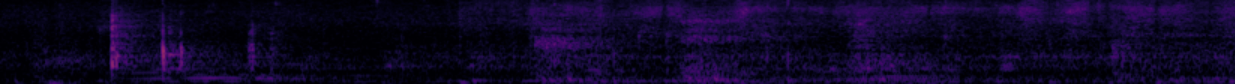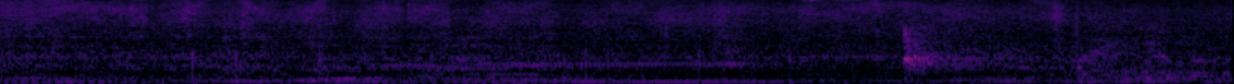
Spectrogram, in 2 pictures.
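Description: An eraser rubs across a whiteboard.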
